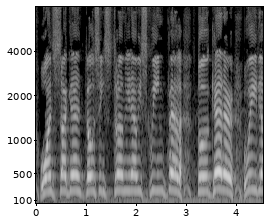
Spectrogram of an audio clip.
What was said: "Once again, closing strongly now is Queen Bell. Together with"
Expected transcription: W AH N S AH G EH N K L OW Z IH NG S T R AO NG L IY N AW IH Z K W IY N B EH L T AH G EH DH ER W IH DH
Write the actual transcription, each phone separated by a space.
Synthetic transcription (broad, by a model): W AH N S AH G EH N K L OW S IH NG S T R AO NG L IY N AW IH S K W IY N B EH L T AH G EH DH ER W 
